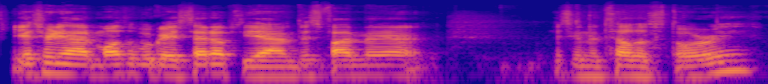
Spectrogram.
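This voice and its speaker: This man speaks at a quick pace, his medium pitch held to fairly even intonation. A twenty-one-year-old day trader from Iraq, he livestreams his trades with casual, slangy commentary and chat replies, calling viewers "bro."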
